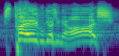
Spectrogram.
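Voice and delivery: fighting back tears with a loud curse; proud teen blurting out in loud frustration; embarrassed angry outburst. Retold or imitated. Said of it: "눈물이 나는데 난 자존심이 있잖아요".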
